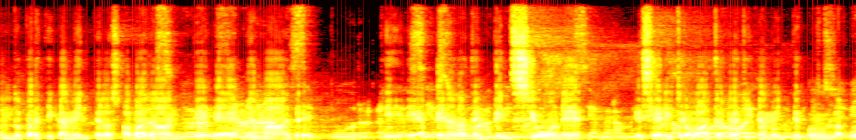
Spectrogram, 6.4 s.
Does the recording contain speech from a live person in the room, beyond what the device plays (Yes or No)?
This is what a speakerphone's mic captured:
Yes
